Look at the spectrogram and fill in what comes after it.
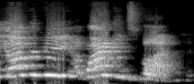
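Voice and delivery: high, loud indignant squeal. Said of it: "And I was like".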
